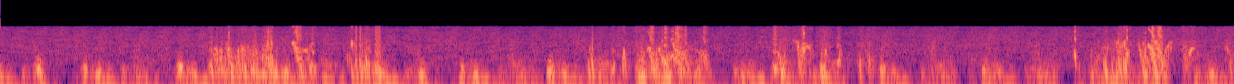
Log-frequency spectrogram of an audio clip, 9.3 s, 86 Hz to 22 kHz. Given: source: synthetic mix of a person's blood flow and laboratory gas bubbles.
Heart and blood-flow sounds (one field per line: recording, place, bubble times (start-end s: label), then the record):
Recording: Doppler ultrasound of blood flow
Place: precordium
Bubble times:
1.55-2.38 s: bubbles
2.57-2.90 s: bubbles
4.39-5.35 s: bubbles
5.79-6.25 s: bubbles
6.27-6.33 s: bubbles
6.43-6.57 s: bubbles
8.03-8.10 s: bubbles
8.18-8.81 s: bubbles
8.85-8.98 s: bubbles
9.18-9.26 s: bubbles
From the record:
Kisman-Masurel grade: 333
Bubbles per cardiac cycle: rolling drumbeat, 9 or more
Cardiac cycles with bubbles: 50 to 99%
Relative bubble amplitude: loud (0.450 to 0.775)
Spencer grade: 3 (all of the cardiac periods contain showers or single bubble signals, but not dominating or overriding the cardiac motion signals)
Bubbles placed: only in the low amplitude regions of the cardiac cycle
